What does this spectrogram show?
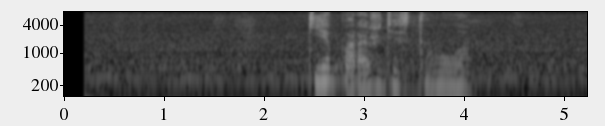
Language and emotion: Russian, sad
